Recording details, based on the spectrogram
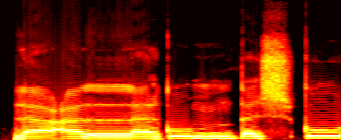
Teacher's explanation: রু এখানে 3 আলিফ টেনে নুনকে সাকিন করে ফেলবো, কারণ পেশের বাম পাশে জজমালা ওয়াও মাদার হরফ। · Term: মধ্যে আরজি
